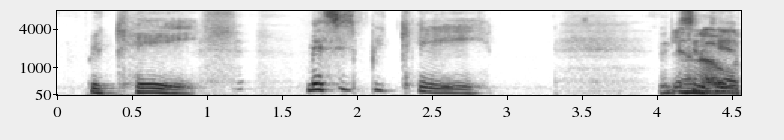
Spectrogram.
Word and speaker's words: Bucket: Bucket to your house next. What? It's pronounced Bucket. Bouquet.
